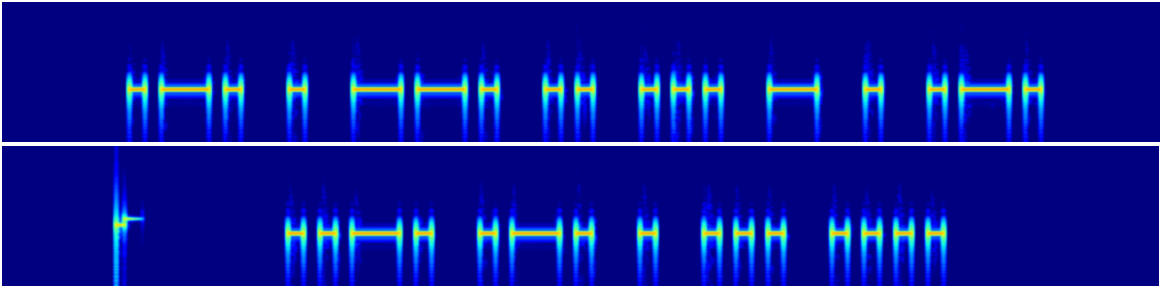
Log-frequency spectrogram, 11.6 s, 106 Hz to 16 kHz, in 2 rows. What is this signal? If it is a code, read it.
Morse code, heard as a keyed tone, about 15 wpm, 700 Hz. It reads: REGISTER FRESH
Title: Sentences from Top 1200 Words - New Word Drill - 15wpm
